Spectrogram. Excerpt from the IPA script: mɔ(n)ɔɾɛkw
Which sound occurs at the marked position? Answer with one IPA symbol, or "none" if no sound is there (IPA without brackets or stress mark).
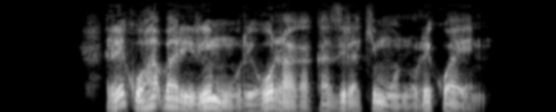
n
